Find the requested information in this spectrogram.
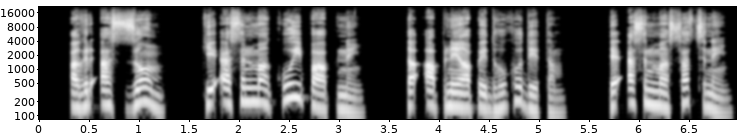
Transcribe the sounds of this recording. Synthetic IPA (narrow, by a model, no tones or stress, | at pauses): ɐɡəɾɐszoːm | kiʔɛːsənmãkoːipaːpnɐĩ | t̪aʔɐːpñeaːped̪ʱoːkʰod̪eːt̪əm | t̪ɛʔɐsənmãsɐtːt͡ʃnɐĩ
